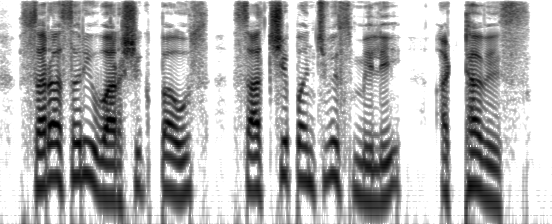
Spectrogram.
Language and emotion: Marathi, neutral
